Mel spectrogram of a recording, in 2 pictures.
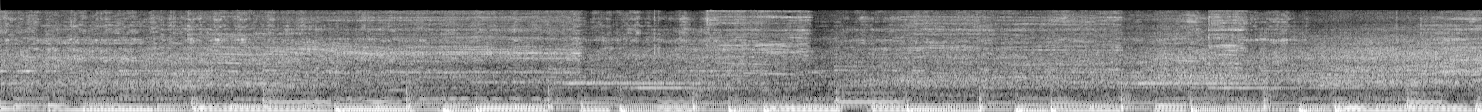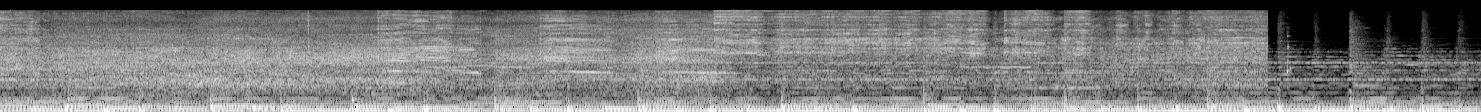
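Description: Electric angle grinder with an abrasive disc grinding carved stone, a continuous rasping grind that rises and falls as the disc is worked over the surface, with background music underneath. The grinding cuts off just before the end.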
